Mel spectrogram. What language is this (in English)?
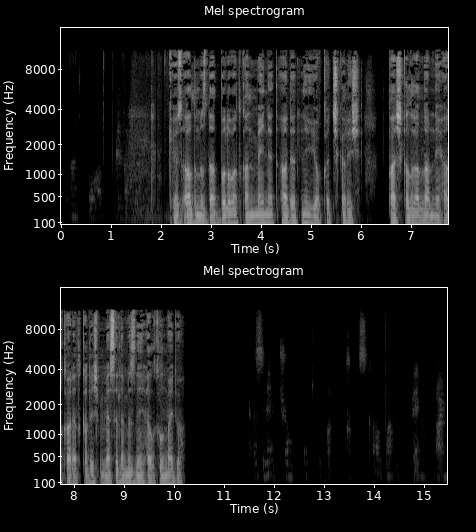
Uyghur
